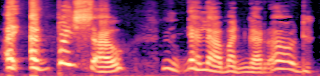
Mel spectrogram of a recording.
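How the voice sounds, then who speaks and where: A woman's voice: high voice, sing-song, extremely slow, no echo, clean studio sound, exaggerated voice. A woman acting a talkative, easily annoyed village wife in a radio comedy drama, with an Ilocano accent. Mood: wheedling, teasing.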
